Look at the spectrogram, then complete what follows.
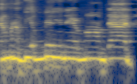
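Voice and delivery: fired up. Retold or imitated. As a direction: announce it to your parents like you've struck gold. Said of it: "all fucking fired up".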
